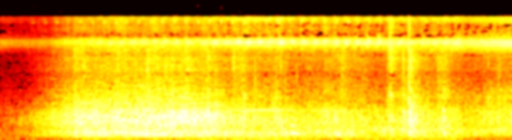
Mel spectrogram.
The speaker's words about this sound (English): So this is one of the grow rooms or production rooms, and you can see all the crickets set out in these cardboard partitions. And of course, there's food and water on every row for the crickets.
